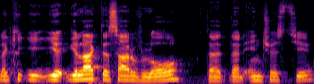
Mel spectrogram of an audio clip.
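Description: A man with vocal fry speaks at a fairly quick pace in a very clean recording with a silent background. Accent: South African. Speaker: podcast host. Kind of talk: casual chat.

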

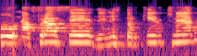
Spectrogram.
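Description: A woman with a fairly high pitch speaks in a Rioplatense accent. Her delivery is very slow, with noticeable background noise behind it. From Argentina. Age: 60s. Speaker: museum director, dictatorship survivor. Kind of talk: testimony.

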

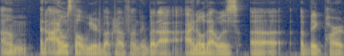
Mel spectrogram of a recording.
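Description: On a very clean recording with a silent background, a man with a Canadian accent talks at a moderate pace, his fairly low voice showing vocal fry and lively intonation. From Toronto, Canada. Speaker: rock musician. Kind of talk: casual chat. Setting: home living room studio.

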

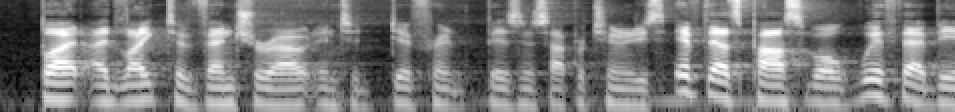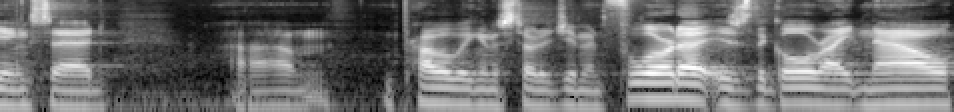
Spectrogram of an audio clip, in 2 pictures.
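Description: A man talks at a fairly quick pace in a normal speaking voice. His pitch sits in the medium range with ordinary variation. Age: 20s. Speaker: podcast co-host, gym worker. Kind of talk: casual chat.

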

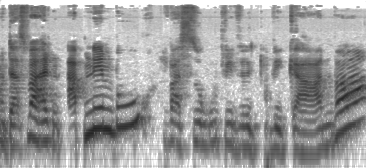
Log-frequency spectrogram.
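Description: A woman's somewhat breathy, fairly high voice is captured on a very clean recording with a silent background. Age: 40s. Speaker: physician and health blogger. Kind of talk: casual chat.

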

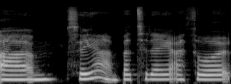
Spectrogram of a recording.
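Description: A woman speaks at a fairly high pitch in an Australian accent. The recording is very clean, with a silent background. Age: 20s. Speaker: podcast host, student. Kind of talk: casual solo chat. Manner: casual, many filler ums.

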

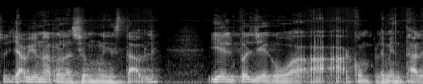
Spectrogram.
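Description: This man's voice sits very deep and low, and his intonation stays fairly even. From Colombia. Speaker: vascular surgeon. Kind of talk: interview. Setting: studio with live set. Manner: halting, frequent fillers.

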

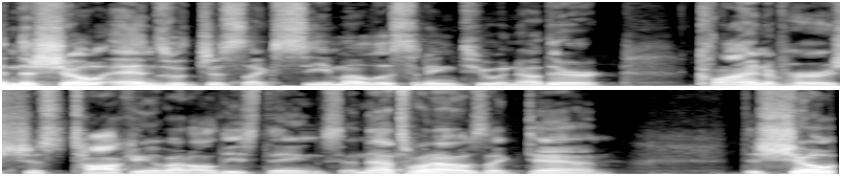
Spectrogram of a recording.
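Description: A man with an American accent has an ordinary speaking voice, medium pitch and ordinary pitch variation, speaking at a moderate pace on a very clean recording with a silent background. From Chicago. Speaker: podcast co-host. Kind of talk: casual chat.

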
